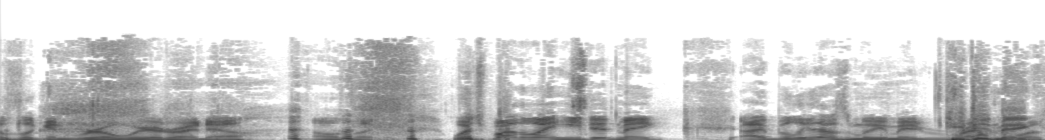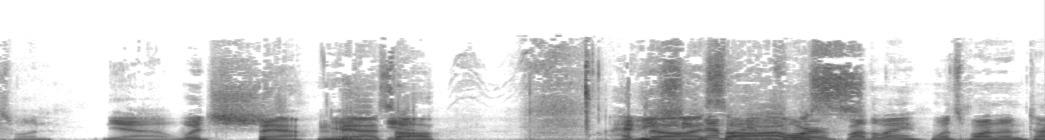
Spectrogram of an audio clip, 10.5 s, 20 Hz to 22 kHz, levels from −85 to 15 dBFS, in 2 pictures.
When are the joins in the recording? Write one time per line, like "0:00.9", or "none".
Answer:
none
